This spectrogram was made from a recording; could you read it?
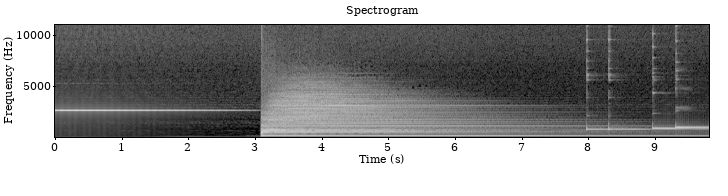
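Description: A high, steady ringing tone fades, then a single deep meditation bell is struck, blooming into rich, shimmering overtones that decay slowly over several seconds while faint higher chimes sound near the end.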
